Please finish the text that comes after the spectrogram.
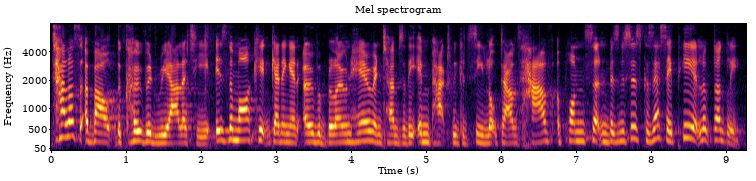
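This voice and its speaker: A woman anchoring a live financial news show, introducing headlines and guests with a brisk, polished delivery. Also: mid-range voice, a little hiss or hum.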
